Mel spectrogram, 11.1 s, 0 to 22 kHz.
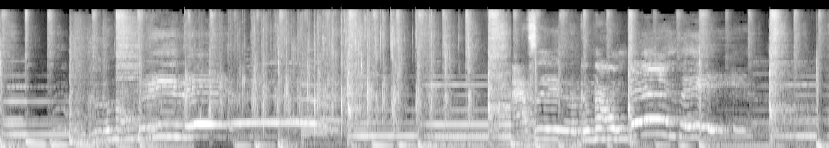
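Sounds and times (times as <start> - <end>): blues-rock band playing live: 0.0 - 11.0.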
